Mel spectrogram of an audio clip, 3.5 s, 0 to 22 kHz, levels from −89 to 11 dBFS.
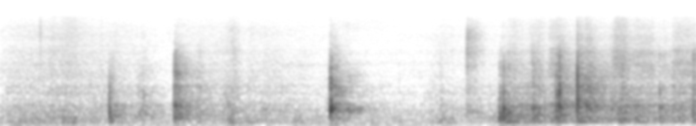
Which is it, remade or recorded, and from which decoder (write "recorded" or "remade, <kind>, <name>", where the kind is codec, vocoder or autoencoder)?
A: remade, codec, SNAC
